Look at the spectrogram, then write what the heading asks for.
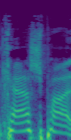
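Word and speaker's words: cachepot: The cash pot, it's spelled C-A-C-H-E. I guess it's French.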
